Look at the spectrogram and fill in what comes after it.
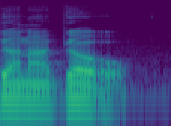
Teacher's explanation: ఆ గనా అనేటువంటి పదంలో రెండు ష్వాలు ఉన్నాయి. గనా గో, the head master, to అని అనకుండా అంటున్నాం.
